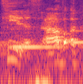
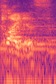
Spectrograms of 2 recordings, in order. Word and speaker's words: Tidus: Yeah, it's pronounced Tidus. When I first got this game, I always thought it was pronounced Titus. But if you play the City of Final Fantasy and you play like Kingdom Hearts, that kind of stuff, everybody now pronounces it Tidus. So that's how I'm going to pronounce it because that's how everybody else pronounces it.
